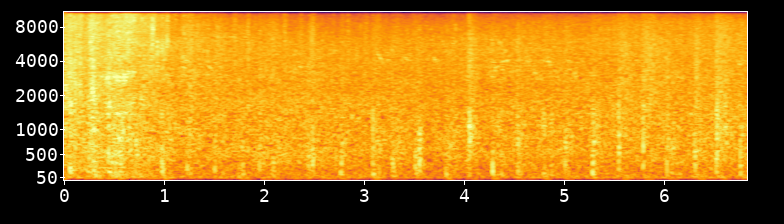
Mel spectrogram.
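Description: Footsteps thud quickly and evenly on soft ground.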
